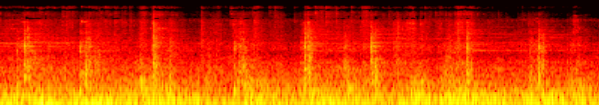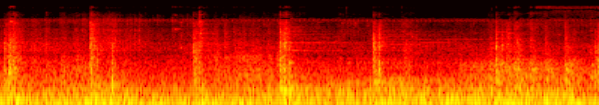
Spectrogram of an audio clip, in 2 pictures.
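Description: Covered hopper cars of a freight train rolling past with a steady low rumble, their wheels clicking sharply over the rail joints about once a second.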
